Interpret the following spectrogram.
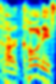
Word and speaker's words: Carcone: Now, anytime you see C-A-R-C-O-N-E, one would think Carcone for the Florida commit, but she did put C-A-R-C-O-N-E for the pronunciation. To me, that's Carcone, correct? We're going to go with Carcone.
